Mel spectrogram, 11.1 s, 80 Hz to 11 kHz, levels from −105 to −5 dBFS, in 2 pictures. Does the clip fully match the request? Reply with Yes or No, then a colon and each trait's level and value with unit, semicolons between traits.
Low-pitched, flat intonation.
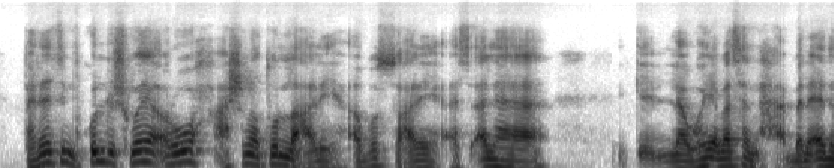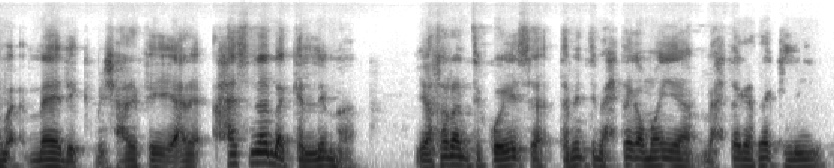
No: low, 105 Hz; average, 3.7 semitones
